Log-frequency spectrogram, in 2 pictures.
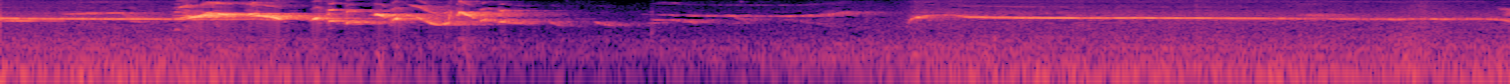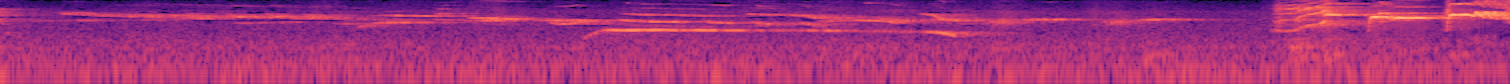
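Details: Oriental magpie-robin in moult: long pure whistled notes held steady, a lower drawn-out whistle that falls at its end, and bursts of sharp chirpy trills at the start and close, with quiet pauses in between.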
